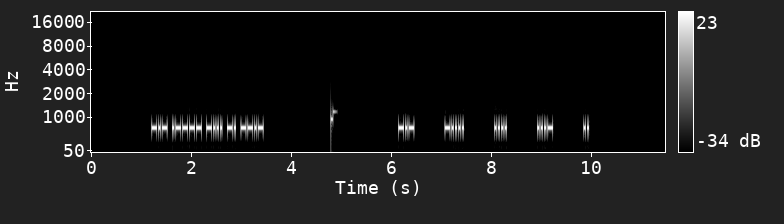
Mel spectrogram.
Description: Morse code, heard as a keyed tone, about 36 wpm, spaced as for 18 wpm, 700 Hz. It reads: K1BNQ K6HVI
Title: USA Call Signs - 5 Characters - 6x Character Spacing - 35wpm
